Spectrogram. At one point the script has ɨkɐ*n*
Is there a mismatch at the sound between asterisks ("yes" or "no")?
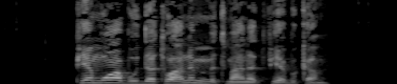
yes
